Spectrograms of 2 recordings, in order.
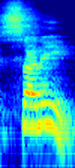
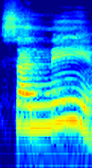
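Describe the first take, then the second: First: The middle n sound is short and single. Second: The middle n sound is doubled and held. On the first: The speaker calls it right. "అందుచేతన ఒక ఎన్నే చెప్తాం" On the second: The speaker calls it wrong. "సన్నీ అంటాం మనం. అలా కాదు"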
